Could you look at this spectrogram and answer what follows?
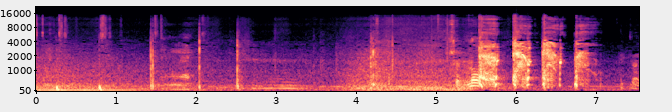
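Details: Productive cough whose phlegm comes out only after coughing and resting: a few loud, wet cough bursts after quieter room noise and faint voices.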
